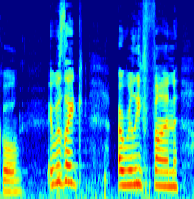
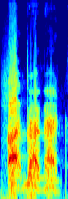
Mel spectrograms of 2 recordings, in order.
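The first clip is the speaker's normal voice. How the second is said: breathy, louder Batman rasp; hammy superhero growl; 7 dB louder than usual. Pretend. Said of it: "I sound more like the movie trailer guy".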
